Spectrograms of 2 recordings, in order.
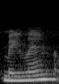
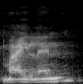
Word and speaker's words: Mylin: Maylin or Mylin? Mylin.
